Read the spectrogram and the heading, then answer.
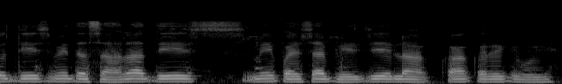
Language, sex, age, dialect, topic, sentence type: Bhojpuri, male, 25-30, Western, banking, question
